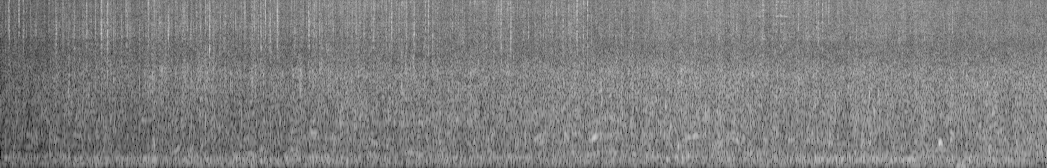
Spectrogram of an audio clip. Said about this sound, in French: Nous passons sur un petit pont et nous longeons un petit ruisseau.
